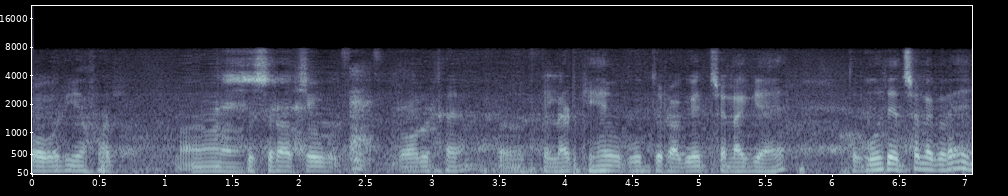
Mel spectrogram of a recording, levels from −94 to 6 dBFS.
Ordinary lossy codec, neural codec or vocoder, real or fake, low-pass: none; codec, 16 kHz, 0.8 kbps, ZipCodec; fake; none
